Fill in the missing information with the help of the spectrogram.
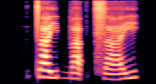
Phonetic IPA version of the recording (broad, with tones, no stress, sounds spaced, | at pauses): t̪ a˧ j b a˨ ʔ t͡s a˨˦ j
